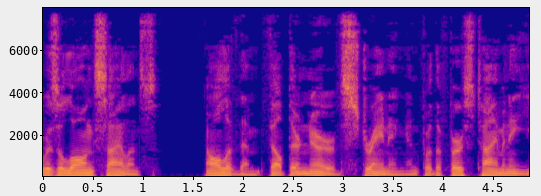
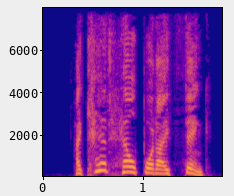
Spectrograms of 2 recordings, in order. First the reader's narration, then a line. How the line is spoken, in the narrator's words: she cried out suddenly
